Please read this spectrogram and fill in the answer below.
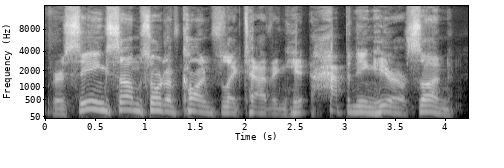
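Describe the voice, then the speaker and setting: A man's voice: a little high, lively intonation, measured pace, a bit bright. A man playing a tabletop game, narrating his character in third person and speaking some lines in role. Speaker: tabletop roleplay player.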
